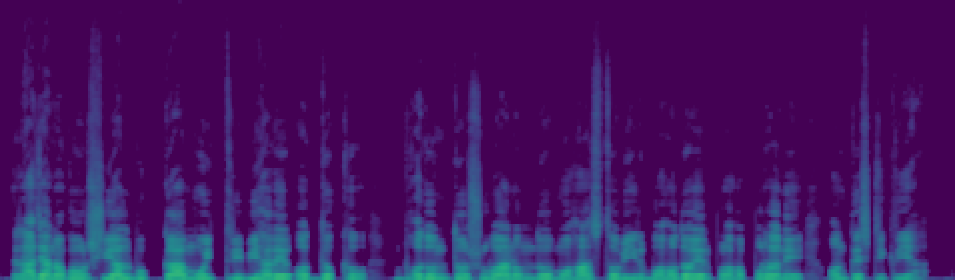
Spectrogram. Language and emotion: Bengali, neutral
